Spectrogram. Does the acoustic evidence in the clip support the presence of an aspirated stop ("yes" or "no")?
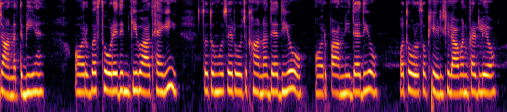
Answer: yes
